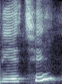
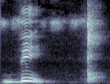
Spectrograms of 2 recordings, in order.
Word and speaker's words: the: আসো, এবার আমরা যেটা নিয়ে আলোচনা করব সেটা হচ্ছে কি দি। প্রথমে আমরা উচ্চারণটা জেনে নিই। দি, দা। কখন আমরা প্রনাউন্সিয়েশনটা করব দি আর কখন করব দা?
